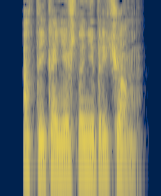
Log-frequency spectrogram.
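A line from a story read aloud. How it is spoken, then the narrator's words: Angry shout. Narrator (Russian): гневно выкрикнула Белатриса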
